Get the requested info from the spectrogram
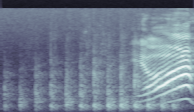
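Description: Rapid knocking on a door, about eight quick knocks a second, answered near the end by a high voice that rises and then falls in pitch.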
